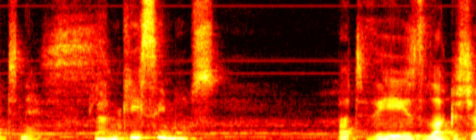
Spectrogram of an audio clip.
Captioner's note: speaking in foreign language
